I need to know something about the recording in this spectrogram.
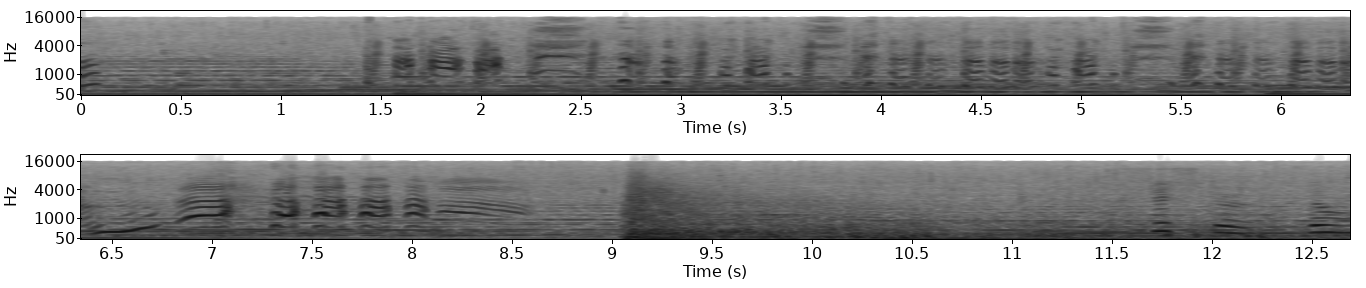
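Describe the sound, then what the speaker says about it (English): Rain and thunder in the Roblox game Brookhaven, with loud, steady rainfall on surfaces and a sudden thunder crash near the end, mixed with game music and effects. "Sister, the rain is so beautiful."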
